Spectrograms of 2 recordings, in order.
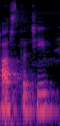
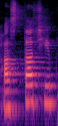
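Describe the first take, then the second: First: हस्तक्षेप with a short "t" cluster, no long vowel; quiet correct हस्तक्षेप; correct short form. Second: हस्ताक्षेप with a long "taa" in the middle; wrong form हस्ताक्षेप, fast, with "taa"; wrong extra aa. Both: Shown as a demonstration. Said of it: "हस्ताक्षेप नहीं होता".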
